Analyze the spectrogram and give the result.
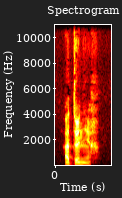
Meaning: to border; be next to; abut
- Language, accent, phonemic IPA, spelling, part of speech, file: French, France, /at.niʁ/, attenir, verb, LL-Q150 (fra)-attenir.wav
